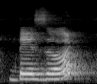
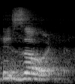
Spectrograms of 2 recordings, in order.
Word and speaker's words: dessert: Dessert. They are called dessert. Though the spelling is same as dessert, but it is not dessert, it is dessert.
